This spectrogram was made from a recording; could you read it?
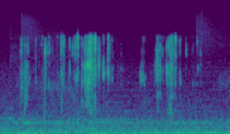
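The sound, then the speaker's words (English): Crisp crunching of nuts being chewed, a rapid series of sharp crackly bites with brief pauses, over a low background hum. “She's got nuts in her pocket as well.”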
